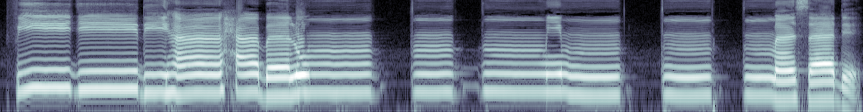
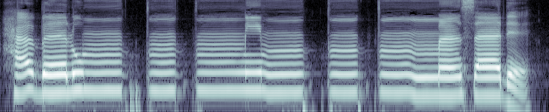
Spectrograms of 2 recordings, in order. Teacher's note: Kan nun sukunnya ketemu mim, dileburkan. Nah, dia bigunahnya, dengungnya, bigunahnya kamil, sempurna. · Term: Idgham bigunahnya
